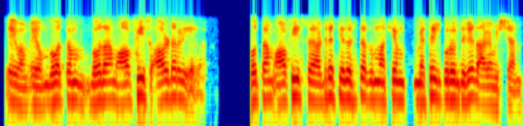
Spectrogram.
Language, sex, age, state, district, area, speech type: Sanskrit, male, 18-30, Karnataka, Uttara Kannada, rural, conversation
